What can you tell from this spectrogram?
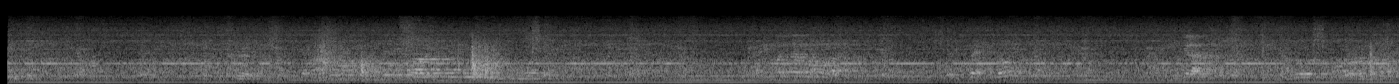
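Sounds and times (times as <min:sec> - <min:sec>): machine hum with high whine: 0:00.1 - 0:13.9
people talking: 0:02.3 - 0:05.6, 0:07.5 - 0:08.9, 0:09.5 - 0:10.4, 0:11.8 - 0:13.9.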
